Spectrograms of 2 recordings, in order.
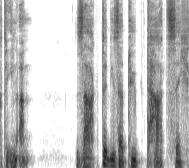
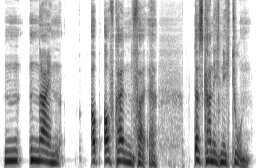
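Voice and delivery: stammering, high-pitched protest; flustered boy fending off the idea; alarmed refusal; 11 semitones higher, 4 dB louder than usual. A narrator's reading. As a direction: stumble over the words, backing out. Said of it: "wehrte Philipp ab".

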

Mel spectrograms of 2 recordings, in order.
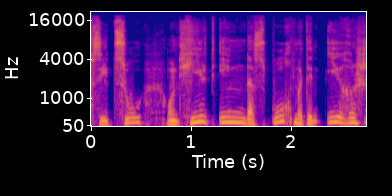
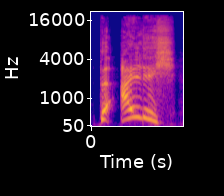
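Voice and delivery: put-on high boy's voice urging; high, pressing call; urgent demand; 4 dB louder than usual. A narrator's reading. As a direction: hurry your sister along. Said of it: "forderte Philipp seine Schwester auf".

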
